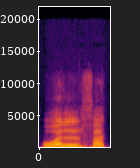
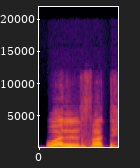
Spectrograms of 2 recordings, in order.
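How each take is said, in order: The two takes are said the same way.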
